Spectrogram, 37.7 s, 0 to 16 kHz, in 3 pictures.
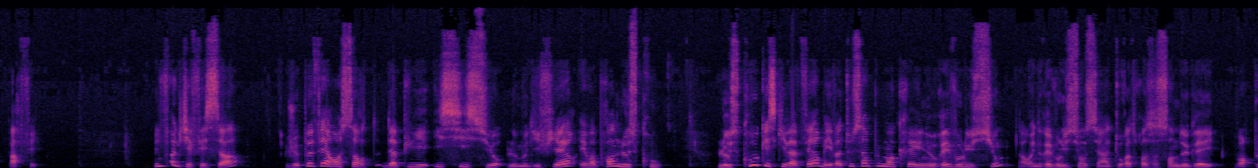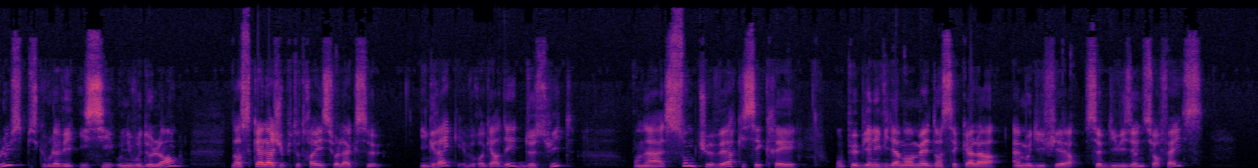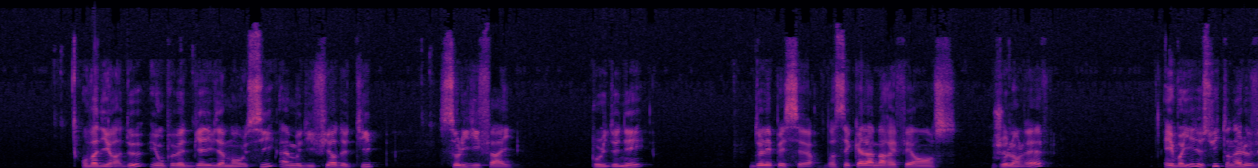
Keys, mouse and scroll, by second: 0.1-0.6 scroll down 4, 0.6 scroll up 2, 1.5 scroll down 2, 1.9 Tab, 3.4 scroll down 4, 5.6-7.9 drag, 7.9-8.4 scroll down 7, 8.7-10.2 scroll up 1, 10.3-13.4 shift+middle drag, 16.6 click, 18.0 scroll up 4, 19.3-20.0 shift+middle drag, 20.0 scroll up 2, 20.5-22.2 shift+middle drag, 22.2-25.3 drag, 26.5-30.7 drag, 30.8-33.8 middle drag, 35.9 click, 36.4-37.7 middle drag.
